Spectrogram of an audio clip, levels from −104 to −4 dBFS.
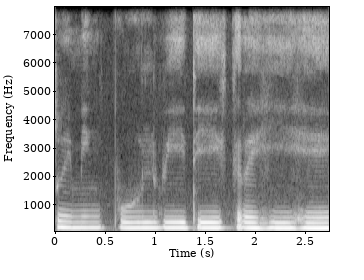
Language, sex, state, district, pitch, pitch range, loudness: Hindi, female, Arunachal Pradesh, Papum Pare, 195 Hz, 190-195 Hz, -12 LUFS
